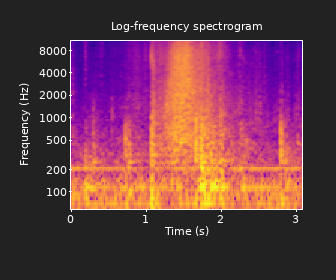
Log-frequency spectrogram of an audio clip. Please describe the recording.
dragging vinyl
vinyl, rubbing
